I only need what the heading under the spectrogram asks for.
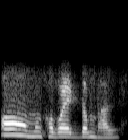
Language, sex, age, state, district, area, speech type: Assamese, female, 30-45, Assam, Charaideo, urban, conversation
